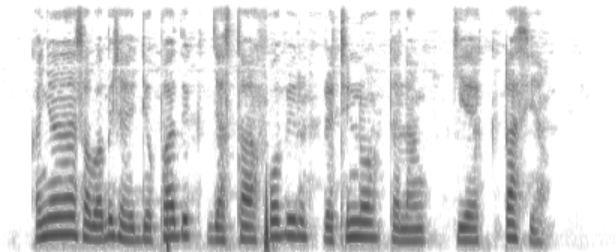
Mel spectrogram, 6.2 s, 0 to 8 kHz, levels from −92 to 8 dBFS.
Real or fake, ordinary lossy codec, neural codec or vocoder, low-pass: real; none; none; 7.2 kHz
